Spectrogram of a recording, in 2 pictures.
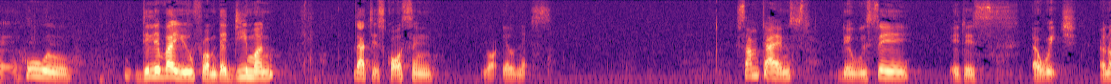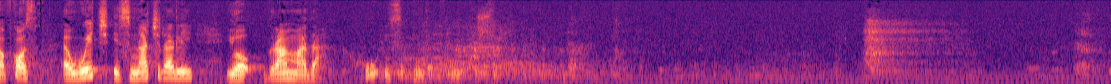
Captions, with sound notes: who'll deliver you from the demon that's causing an illness. Sometimes they will say that it is a witch. And of course a witch is naturally your grandmother who is in the village. (audience laughs)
